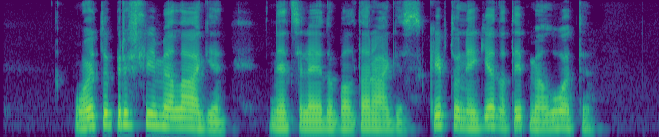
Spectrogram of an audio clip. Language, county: Lithuanian, Šiauliai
